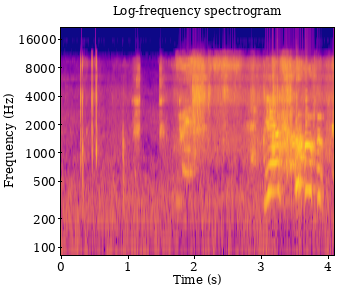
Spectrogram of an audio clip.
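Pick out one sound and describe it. A second young woman laughs over an online call.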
